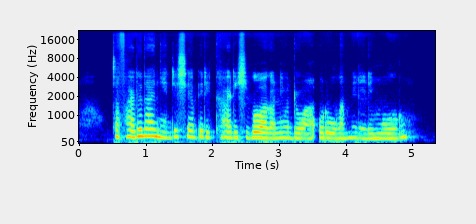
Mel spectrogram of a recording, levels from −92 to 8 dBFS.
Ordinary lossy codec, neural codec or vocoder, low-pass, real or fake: none; codec, 44.1 kHz, 2.6 kbps, DAC; none; fake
